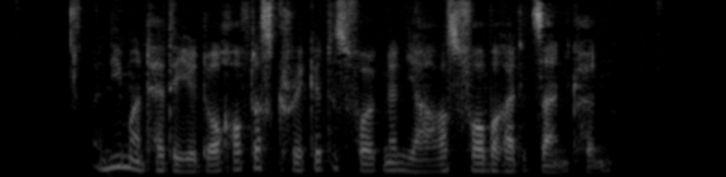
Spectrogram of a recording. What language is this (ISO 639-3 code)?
deu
